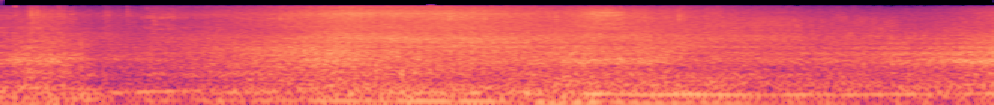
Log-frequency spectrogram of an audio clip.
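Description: Steady roadway noise of commuters' cars rushing to and from work on Upper Noons Creek Drive in front of Mountain Meadows Elementary School, a continuous engine and tire rumble with passing vehicles swelling and fading, moderately loud, with no talking.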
